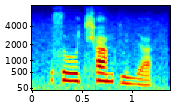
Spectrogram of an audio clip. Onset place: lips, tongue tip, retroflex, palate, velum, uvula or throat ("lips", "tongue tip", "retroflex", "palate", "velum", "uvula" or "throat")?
tongue tip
